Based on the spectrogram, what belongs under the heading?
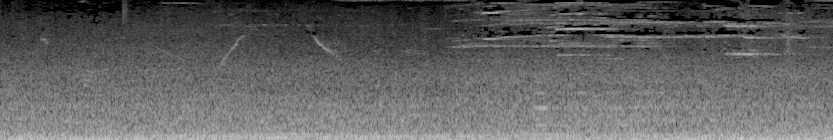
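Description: Steady outdoor background rumble with a low hum, like distant traffic, with a few faint high chirps and thin whistles over it.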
